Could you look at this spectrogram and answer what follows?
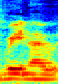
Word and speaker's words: Reno: a failure and that car brand his name's Reena oh it's pronounced Reno in our children and he's one of the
